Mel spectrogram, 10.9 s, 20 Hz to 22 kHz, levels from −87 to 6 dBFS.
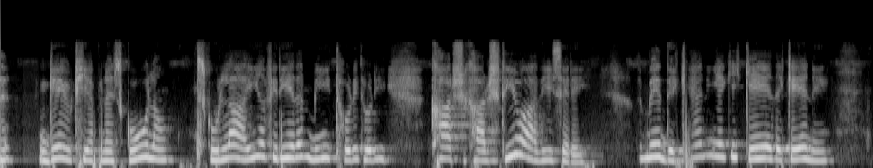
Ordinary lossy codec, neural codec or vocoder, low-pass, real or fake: none; none; none; real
